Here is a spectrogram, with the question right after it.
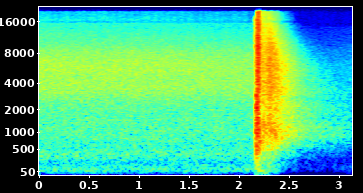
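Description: A single sharp gunshot from an NAA Black Widow revolver with a 2-inch barrel firing 40 grain Fiocchi 22 Win Mag rounds, a loud close crack that rings out briefly over faint background hiss.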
